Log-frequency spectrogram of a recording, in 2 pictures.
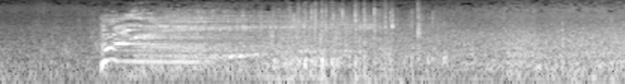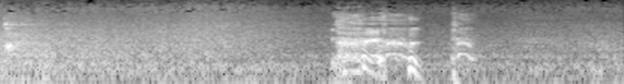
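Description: A man vomiting: a long, rough retching heave about a second in, then shorter retches and coughs near the end, over a steady background hiss.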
